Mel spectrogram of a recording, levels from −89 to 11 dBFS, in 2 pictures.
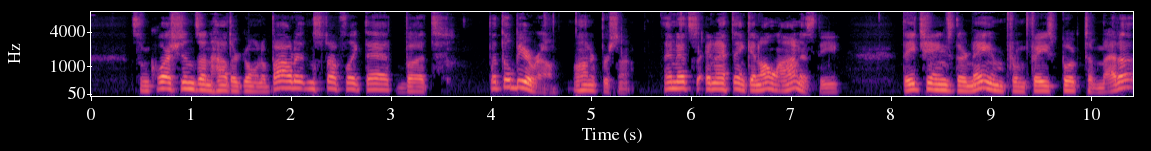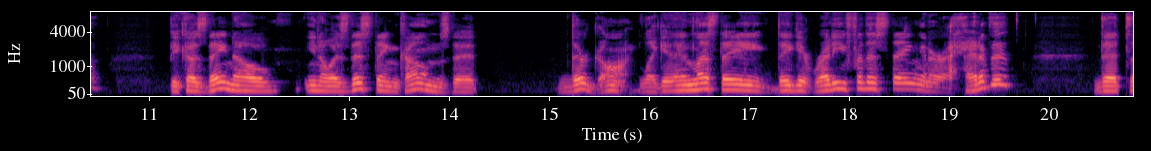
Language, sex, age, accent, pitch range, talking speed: English, male, 20-39, American, 125-155 Hz, 175 wpm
